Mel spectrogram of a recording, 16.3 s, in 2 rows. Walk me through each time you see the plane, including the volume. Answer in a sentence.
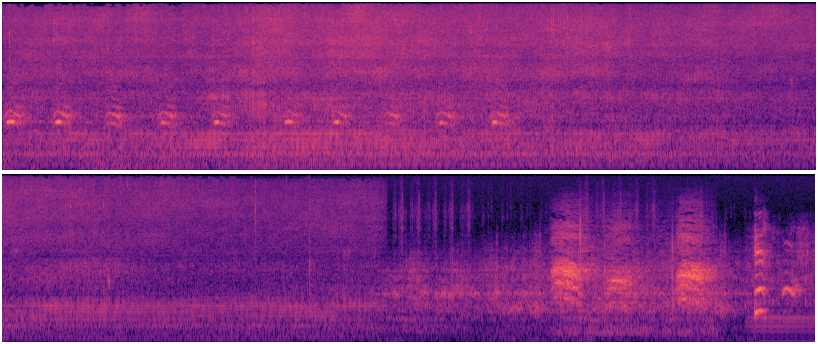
The plane can be heard from 0.0 to 16.2 s, getting quieter.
